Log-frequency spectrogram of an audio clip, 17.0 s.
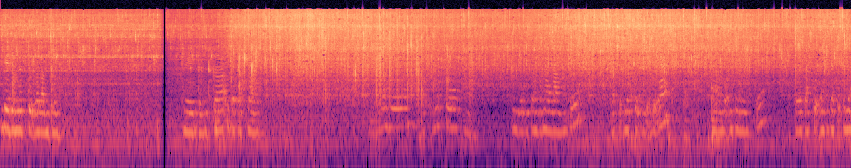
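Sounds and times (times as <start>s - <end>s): food sizzling in hot oil: 0.0s - 17.0s
oil crackling and popping: 4.1s - 17.0s.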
